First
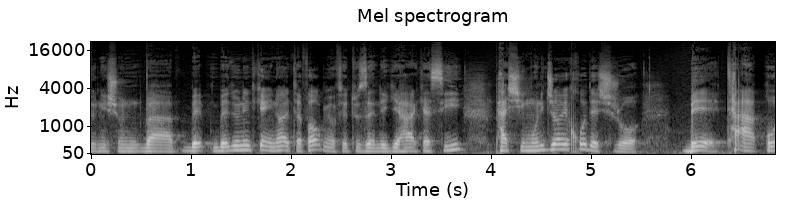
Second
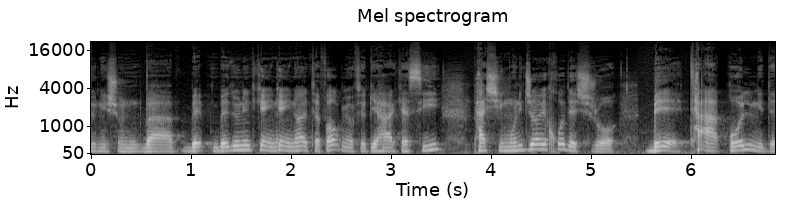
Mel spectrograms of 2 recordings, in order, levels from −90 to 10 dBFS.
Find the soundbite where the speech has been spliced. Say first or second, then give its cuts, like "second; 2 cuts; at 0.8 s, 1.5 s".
second; 3 cuts; at 1.9 s, 2.8 s, 5.5 s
